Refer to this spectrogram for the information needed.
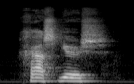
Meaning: elegant, graceful
- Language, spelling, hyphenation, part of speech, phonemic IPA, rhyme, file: Dutch, gracieus, gra‧ci‧eus, adjective, /ˌɣraː.siˈøːs/, -øːs, Nl-gracieus.ogg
